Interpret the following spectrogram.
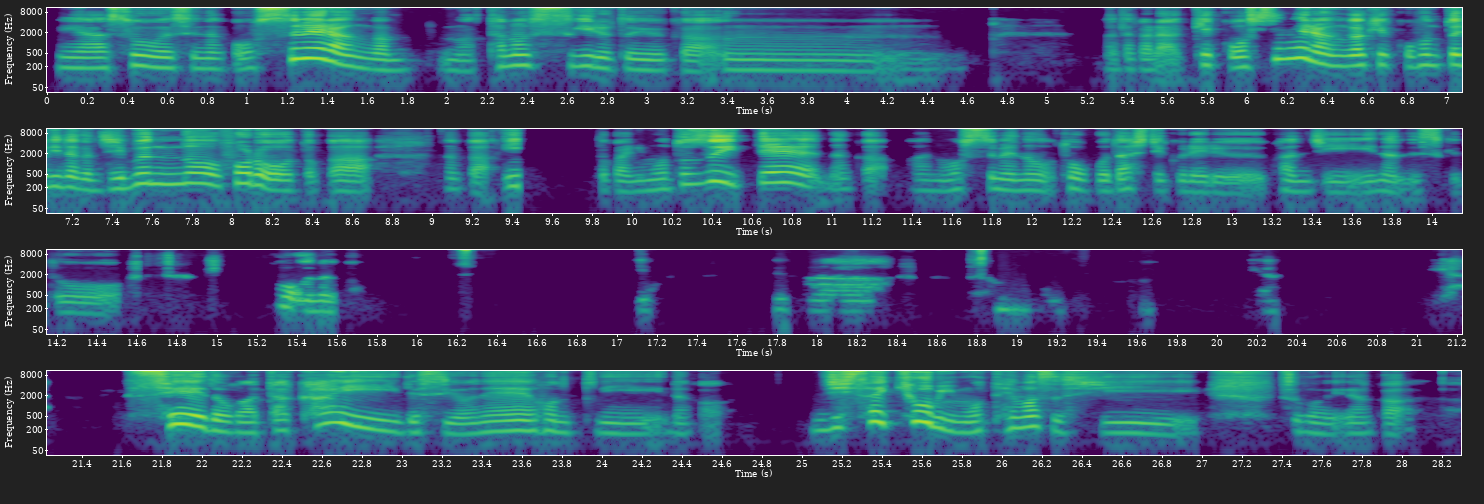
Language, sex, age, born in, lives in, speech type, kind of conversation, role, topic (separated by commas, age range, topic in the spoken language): Japanese, female, 20-24, Japan, Japan, conversation, advice, user, スマホやSNSで時間を浪費して仕事に集中できない状況を、どうすれば改善できますか？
